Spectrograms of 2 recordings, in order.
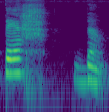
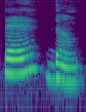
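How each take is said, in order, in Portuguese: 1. O R da primeira sílaba é pronunciado. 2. O R da primeira sílaba está ausente. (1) "a palavra correta é perdão" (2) "Se nós esquecermos de colocar este R, a palavra não vai ficar correta"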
